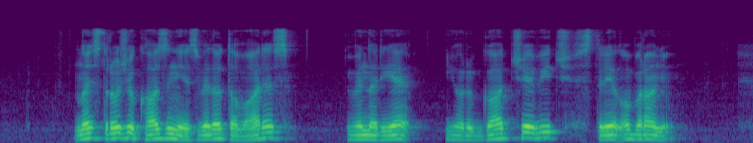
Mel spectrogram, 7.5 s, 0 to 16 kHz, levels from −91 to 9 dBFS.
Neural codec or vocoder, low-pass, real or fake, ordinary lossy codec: none; 7.2 kHz; real; none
